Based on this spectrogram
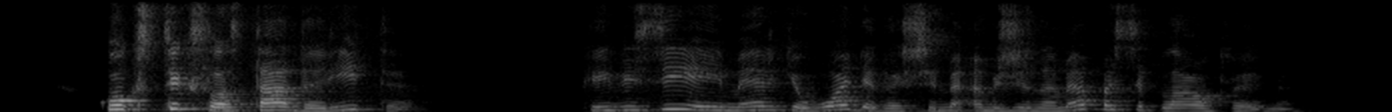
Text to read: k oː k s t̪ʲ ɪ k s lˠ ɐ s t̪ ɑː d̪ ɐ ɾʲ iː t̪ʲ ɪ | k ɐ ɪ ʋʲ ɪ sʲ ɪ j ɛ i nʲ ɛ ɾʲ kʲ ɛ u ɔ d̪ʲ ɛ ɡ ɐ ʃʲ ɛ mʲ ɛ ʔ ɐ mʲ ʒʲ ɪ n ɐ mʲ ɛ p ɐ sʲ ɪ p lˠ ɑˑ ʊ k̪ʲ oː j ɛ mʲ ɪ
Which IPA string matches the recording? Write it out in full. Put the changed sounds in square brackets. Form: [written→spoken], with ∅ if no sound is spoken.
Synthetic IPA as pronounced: k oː k s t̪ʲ ɪ k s lˠ ɐ s t̪ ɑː d̪ ɐ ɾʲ iː t̪ʲ ɪ | k ɐ ɪ ʋʲ ɪ sʲ ɪ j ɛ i [nʲ→mʲ] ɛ ɾʲ kʲ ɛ u ɔ d̪ʲ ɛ ɡ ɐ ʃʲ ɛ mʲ ɛ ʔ ɐ mʲ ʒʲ ɪ n ɐ mʲ ɛ p ɐ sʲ ɪ p lˠ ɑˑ ʊ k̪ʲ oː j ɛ mʲ ɪ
